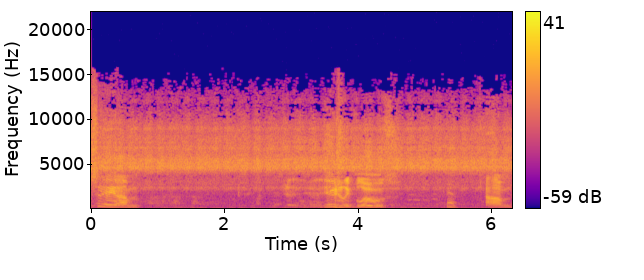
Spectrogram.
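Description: A middle-aged man speaks thoughtfully and hesitantly, close by.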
